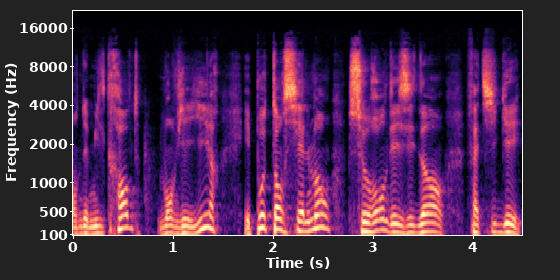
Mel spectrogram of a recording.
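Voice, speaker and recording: With a dark, mellow tone, a man speaks at a fairly high pitch and a fairly slow pace. His pitch swings very widely, and the background is quiet. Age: 40s. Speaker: nonprofit director; speaker. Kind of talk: panel discussion. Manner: halting. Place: hall. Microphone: handheld.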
